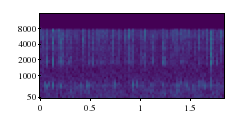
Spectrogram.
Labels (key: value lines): label: ambient
recorder: HydroMoth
